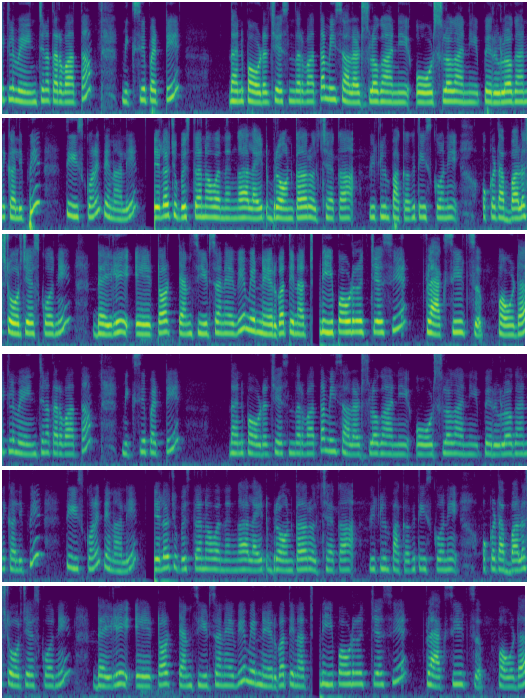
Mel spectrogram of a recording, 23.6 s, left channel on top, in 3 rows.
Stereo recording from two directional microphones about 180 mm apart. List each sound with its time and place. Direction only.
0.0 s a woman's voice: 25° left (ahead or behind)
10.1 s speech: 45° left (ahead or behind); by 23.6 s 30° left (ahead or behind)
